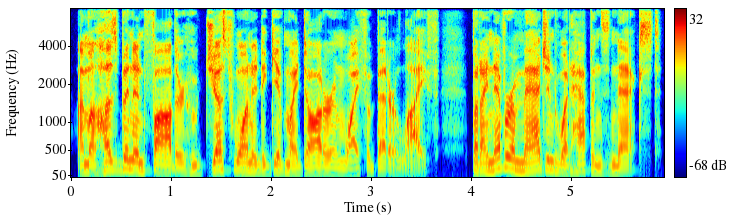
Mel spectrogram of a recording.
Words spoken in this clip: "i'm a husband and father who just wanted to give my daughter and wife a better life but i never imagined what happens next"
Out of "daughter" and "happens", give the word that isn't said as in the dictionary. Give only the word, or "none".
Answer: none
